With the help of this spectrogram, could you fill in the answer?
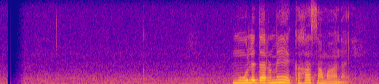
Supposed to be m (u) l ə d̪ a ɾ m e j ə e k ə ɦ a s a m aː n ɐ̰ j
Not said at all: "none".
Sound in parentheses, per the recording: uː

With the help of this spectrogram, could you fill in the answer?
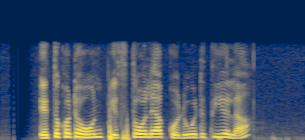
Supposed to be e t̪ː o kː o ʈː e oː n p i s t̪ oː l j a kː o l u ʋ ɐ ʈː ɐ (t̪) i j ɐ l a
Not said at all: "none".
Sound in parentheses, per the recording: t̪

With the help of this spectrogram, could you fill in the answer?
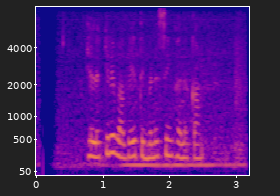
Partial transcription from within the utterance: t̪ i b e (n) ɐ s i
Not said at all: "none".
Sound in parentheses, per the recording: n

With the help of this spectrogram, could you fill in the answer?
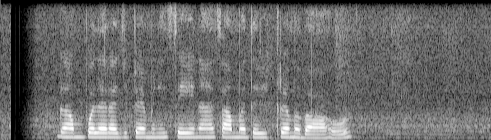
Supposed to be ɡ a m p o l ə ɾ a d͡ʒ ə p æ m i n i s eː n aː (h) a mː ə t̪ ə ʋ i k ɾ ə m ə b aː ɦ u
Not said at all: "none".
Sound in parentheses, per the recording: s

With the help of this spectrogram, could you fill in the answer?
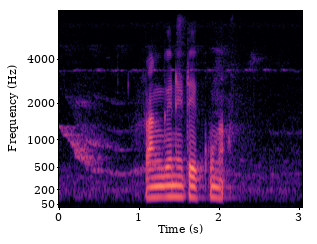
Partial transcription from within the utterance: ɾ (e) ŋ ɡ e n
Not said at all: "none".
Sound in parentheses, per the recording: a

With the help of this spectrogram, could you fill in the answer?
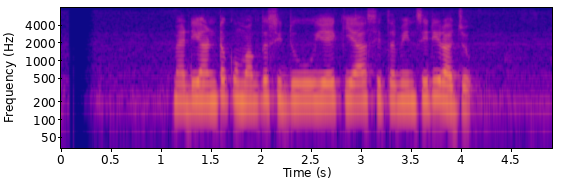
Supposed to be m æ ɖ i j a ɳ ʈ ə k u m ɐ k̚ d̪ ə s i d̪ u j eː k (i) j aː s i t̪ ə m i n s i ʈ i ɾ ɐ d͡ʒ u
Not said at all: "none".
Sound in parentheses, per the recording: i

